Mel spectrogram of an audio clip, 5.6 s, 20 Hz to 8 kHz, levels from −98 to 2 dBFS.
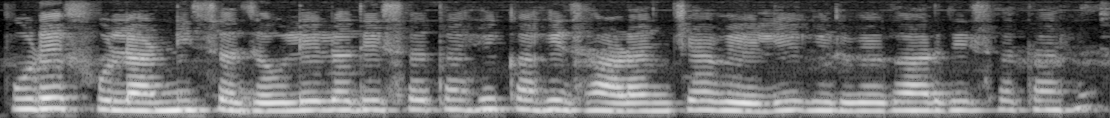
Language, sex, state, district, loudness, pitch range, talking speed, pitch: Marathi, female, Maharashtra, Washim, -16 LUFS, 220-240 Hz, 120 wpm, 230 Hz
